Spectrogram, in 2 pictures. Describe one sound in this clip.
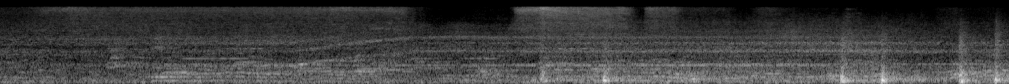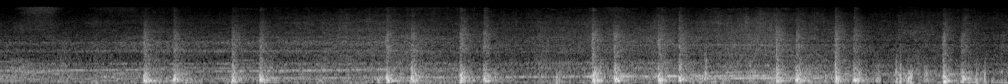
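A train's electric motor whines, rising in pitch as it pulls away.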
